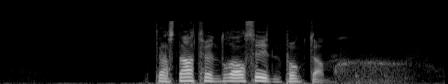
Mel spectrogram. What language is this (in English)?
Norwegian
